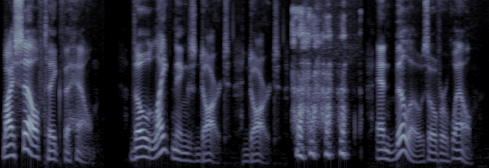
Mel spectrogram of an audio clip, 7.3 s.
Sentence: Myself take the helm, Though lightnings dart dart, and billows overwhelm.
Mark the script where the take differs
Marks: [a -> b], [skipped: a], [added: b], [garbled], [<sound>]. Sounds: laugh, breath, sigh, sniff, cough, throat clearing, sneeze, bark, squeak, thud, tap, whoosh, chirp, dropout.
Myself take the helm, Though lightnings dart dart, [laugh] and billows overwhelm.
